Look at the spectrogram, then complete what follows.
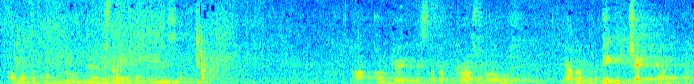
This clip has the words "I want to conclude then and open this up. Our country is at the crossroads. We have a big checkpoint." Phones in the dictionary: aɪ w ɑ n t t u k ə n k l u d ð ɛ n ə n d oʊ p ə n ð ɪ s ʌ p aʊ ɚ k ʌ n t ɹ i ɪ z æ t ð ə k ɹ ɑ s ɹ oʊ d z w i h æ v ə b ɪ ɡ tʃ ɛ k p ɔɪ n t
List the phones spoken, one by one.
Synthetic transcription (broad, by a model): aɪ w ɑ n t t u k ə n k l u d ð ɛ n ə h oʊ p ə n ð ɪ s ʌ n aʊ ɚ k ʌ n t ɹ i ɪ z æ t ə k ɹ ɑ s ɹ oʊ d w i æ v ə b ɪ ɡ tʃ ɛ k p ɔɪ n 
